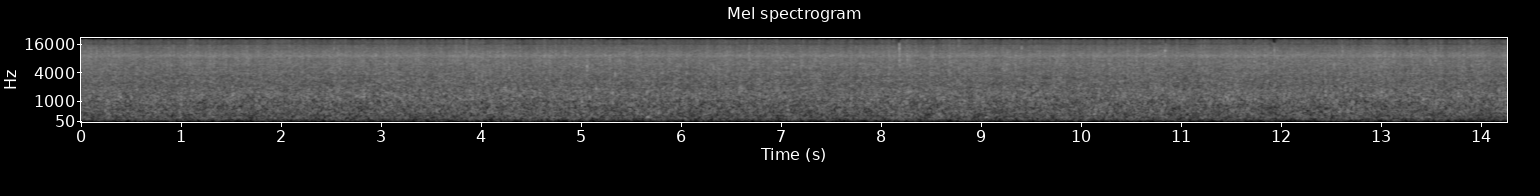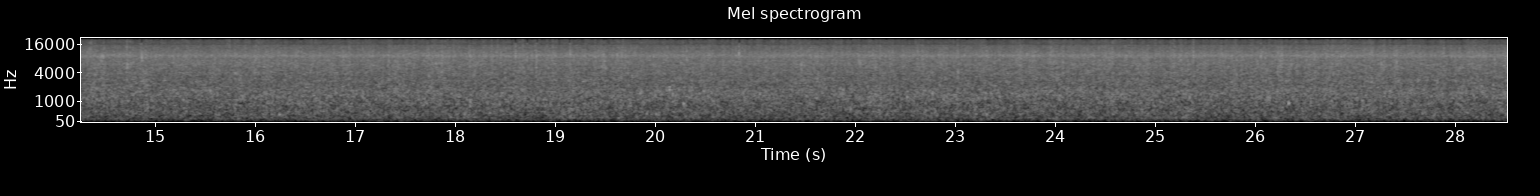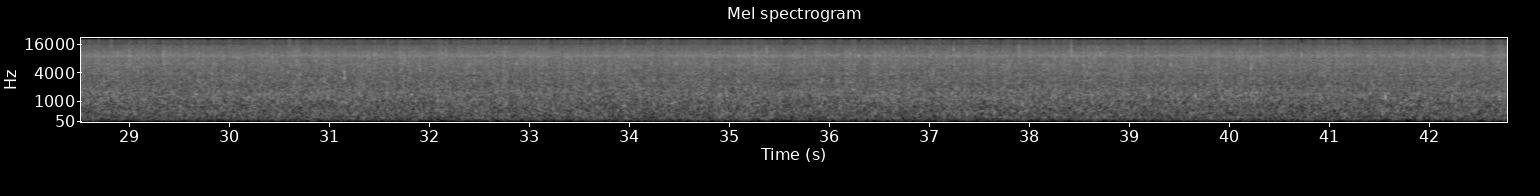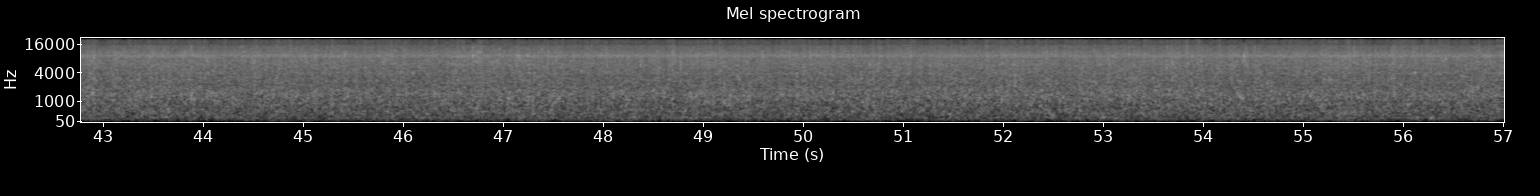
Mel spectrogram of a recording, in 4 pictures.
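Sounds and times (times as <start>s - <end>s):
water flowing over rocks: 0.0s - 57.0s.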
